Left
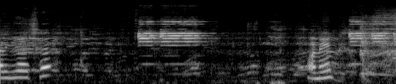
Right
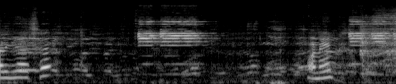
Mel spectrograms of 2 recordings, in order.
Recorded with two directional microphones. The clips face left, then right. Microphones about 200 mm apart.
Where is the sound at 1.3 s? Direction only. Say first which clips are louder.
Left 4 dB; 60° right (ahead or behind).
